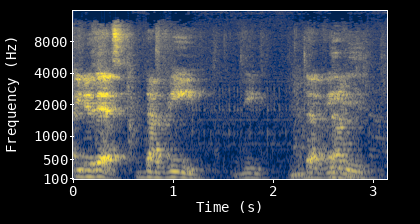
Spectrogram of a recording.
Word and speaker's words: David: You don't go David, right? You go David. It almost sounds like you're making a TH out of the D.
